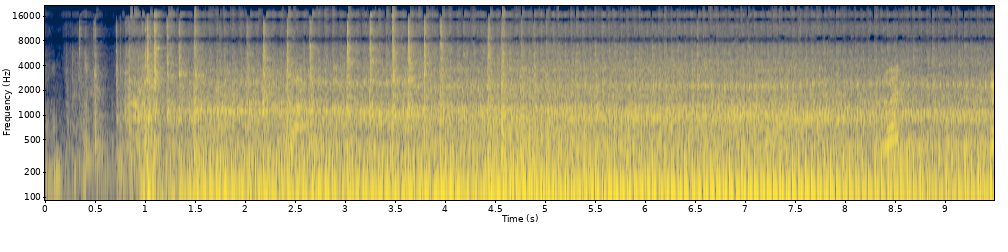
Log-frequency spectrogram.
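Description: A 420cc Predator go-kart engine being rebuilt catches after a brief starting pull and settles into a loud, steady, close-up running drone for several seconds, with a little background chatter.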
